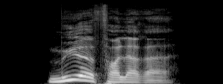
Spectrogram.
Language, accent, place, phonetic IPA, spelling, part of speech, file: German, Germany, Berlin, [ˈmyːəˌfɔləʁə], mühevollere, adjective, De-mühevollere.ogg
- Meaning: inflection of mühevoll: 1. strong/mixed nominative/accusative feminine singular comparative degree 2. strong nominative/accusative plural comparative degree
